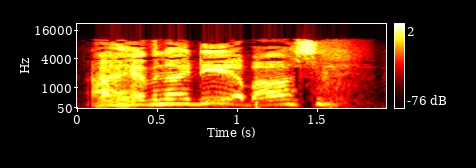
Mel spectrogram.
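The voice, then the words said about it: Puts on an odd accent. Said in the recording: “I don't know where that accent came from, by the way.”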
